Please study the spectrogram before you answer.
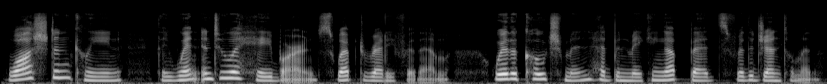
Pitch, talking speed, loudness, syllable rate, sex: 205 Hz, 175 wpm, -19 LUFS, 4.2 syllables/s, female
